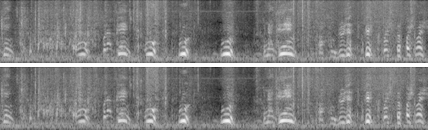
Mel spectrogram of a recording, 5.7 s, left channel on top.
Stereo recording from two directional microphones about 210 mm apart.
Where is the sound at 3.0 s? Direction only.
25° right (ahead or behind).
